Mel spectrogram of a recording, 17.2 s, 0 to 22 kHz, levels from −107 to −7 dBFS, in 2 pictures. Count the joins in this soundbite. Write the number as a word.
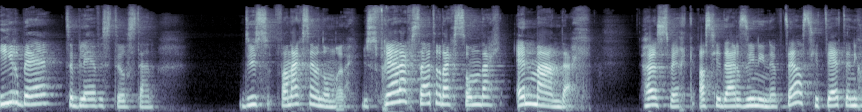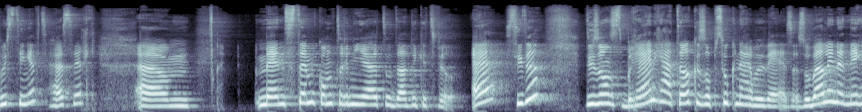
one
